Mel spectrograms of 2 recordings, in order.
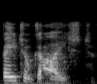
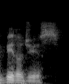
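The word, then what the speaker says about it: Betelgeuse: pronounced Beetlegeist actually. No, I like a Beetlejuice.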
